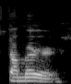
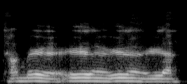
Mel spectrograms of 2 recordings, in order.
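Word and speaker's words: Tamizh: Malalam also they write in English like Z h but in pronounce it as that there is there is no sound for that there is no sound for that in English it's Tamil T A M I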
